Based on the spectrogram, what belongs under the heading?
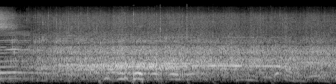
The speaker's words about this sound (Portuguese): Palmas para eles.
